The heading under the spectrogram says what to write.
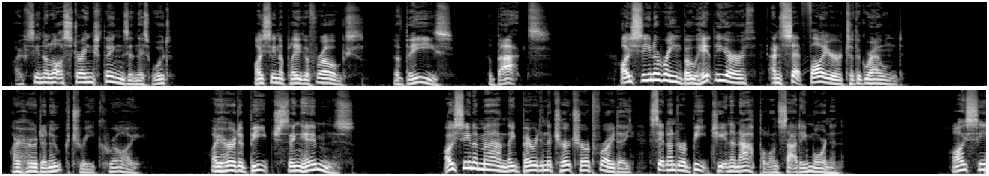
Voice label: Dramatic

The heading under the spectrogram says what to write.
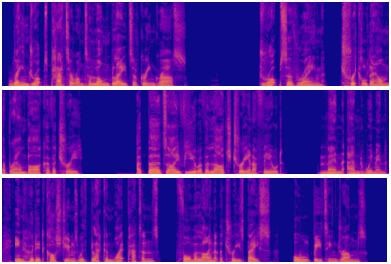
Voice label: Audio Description Reel

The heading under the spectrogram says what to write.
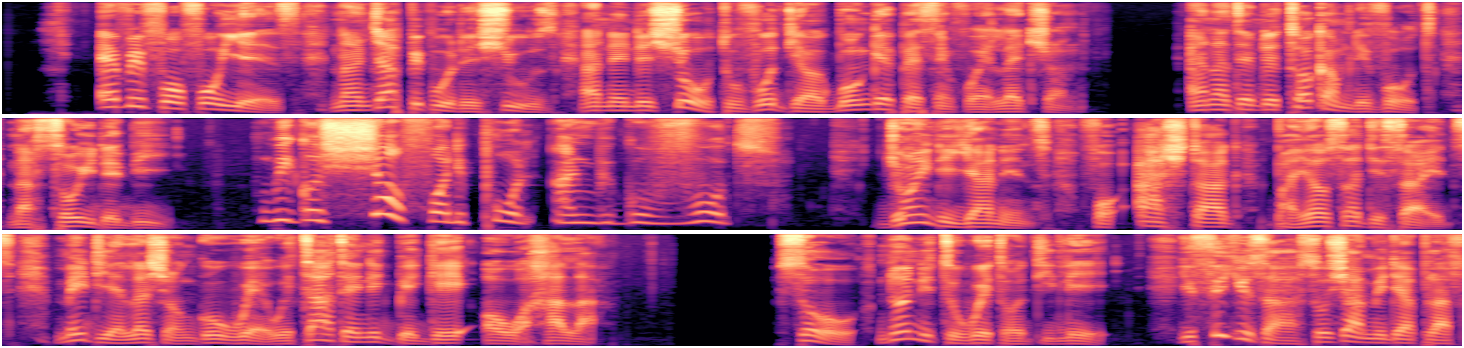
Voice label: PIDGIN; V.O; INEC; VOSA

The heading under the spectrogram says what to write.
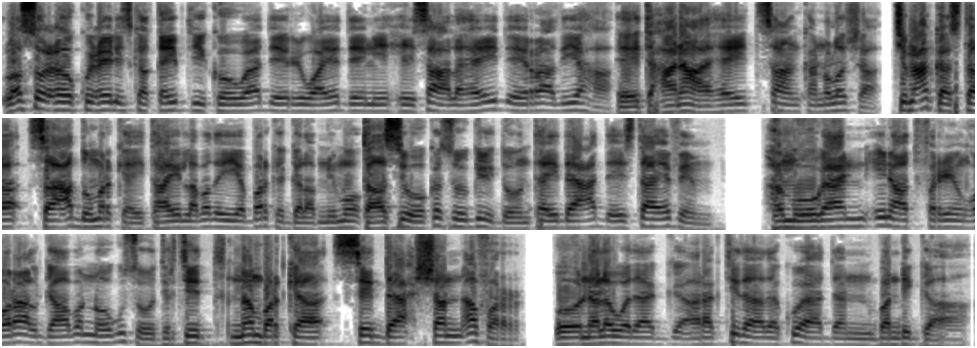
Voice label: Somali Male

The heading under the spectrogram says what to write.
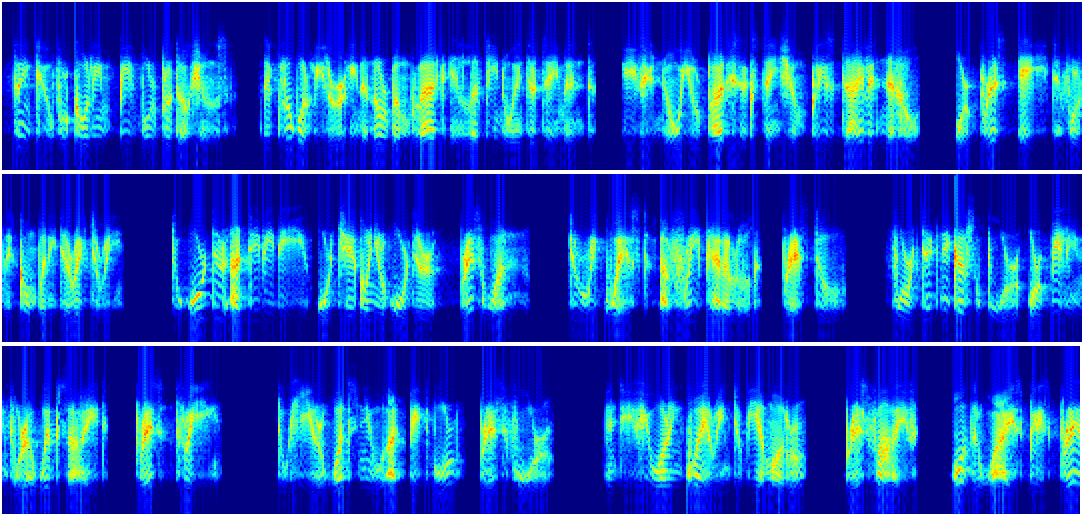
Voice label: ENGLISH VOICE MESSAGE

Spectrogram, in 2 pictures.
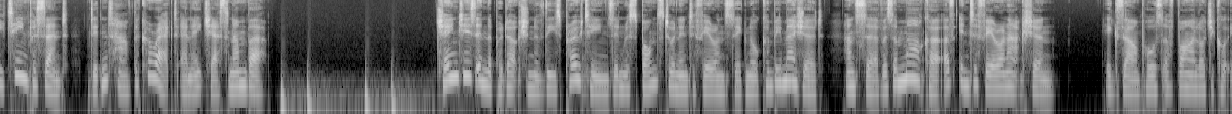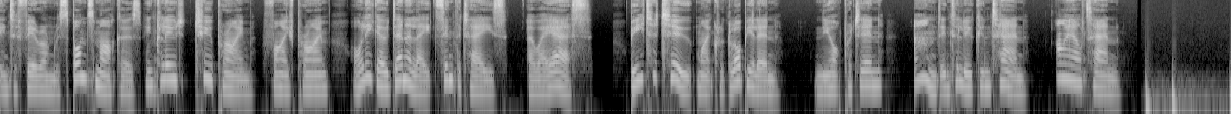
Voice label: Medical read

